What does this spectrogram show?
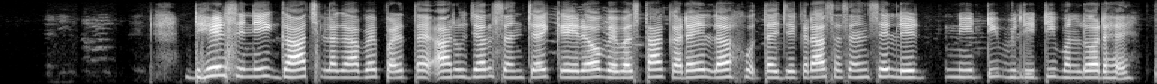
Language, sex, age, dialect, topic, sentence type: Maithili, female, 18-24, Angika, agriculture, statement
